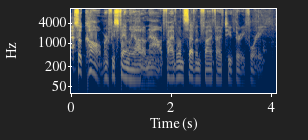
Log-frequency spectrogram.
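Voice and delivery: sexy announcer-style read. Reading a car shop ad on air: sexy ad read. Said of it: "Thank you for that sexy read".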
